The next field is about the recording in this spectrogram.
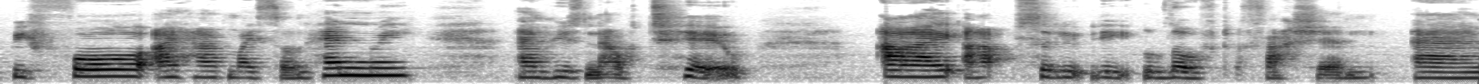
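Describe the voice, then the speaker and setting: Husky-voiced woman chatting to camera. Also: mid-range voice, fairly bright tone. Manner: chatty and candid, frequent ums. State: husky from a sore throat. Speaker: fashion vlogger. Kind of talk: casual chat to camera.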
